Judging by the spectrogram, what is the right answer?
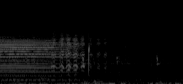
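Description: A Minecraft sheep lets out a single wavering bleat, fairly faint, that fades into quiet game ambience with a couple of soft ticks.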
